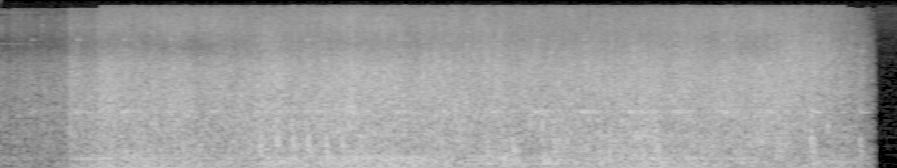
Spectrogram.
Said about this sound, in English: The Orpheus slowly moves through the gently undulating water, towing the dinghy in its wake.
